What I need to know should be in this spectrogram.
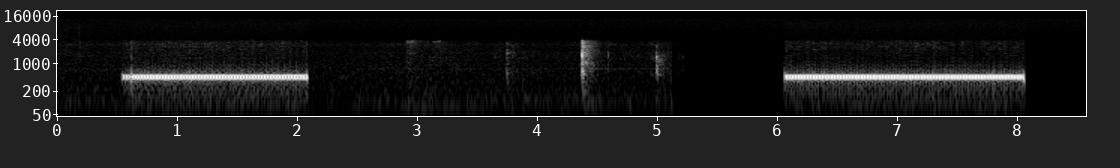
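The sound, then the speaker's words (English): Telephone dial tone heard while a call is being placed. A steady, loud, unbroken hum sounds for about one and a half seconds, then a few faint clicks and taps, a short pause, and a second long stretch of the same tone. “We're going to call him right back right now.”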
